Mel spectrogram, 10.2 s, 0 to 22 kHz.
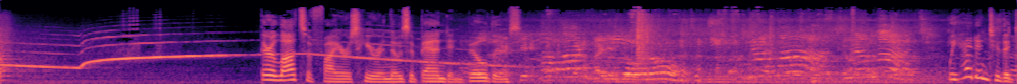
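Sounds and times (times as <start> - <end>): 
fire engine siren wailing on a main road in Cleveland: 0.0 - 6.6
speech: 2.6 - 7.7, 8.8 - 10.1
laughter: 5.6 - 9.2.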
